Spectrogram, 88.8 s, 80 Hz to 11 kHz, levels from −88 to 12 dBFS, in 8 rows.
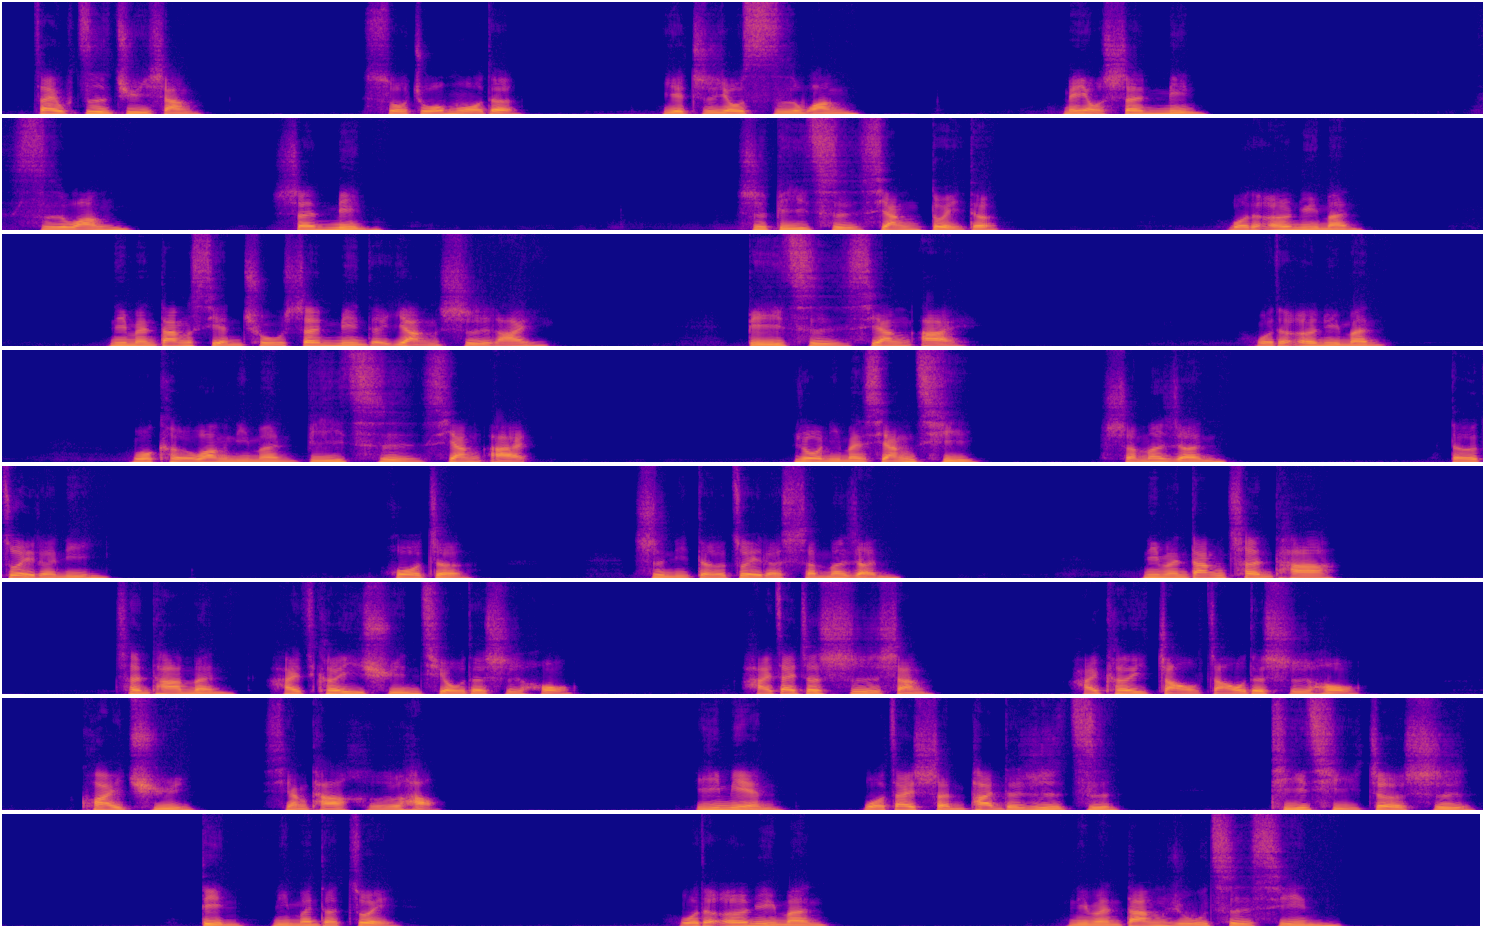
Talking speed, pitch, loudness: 100 characters per minute, 120 Hz, -21 LUFS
